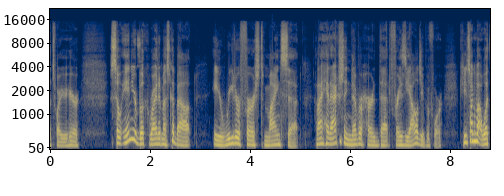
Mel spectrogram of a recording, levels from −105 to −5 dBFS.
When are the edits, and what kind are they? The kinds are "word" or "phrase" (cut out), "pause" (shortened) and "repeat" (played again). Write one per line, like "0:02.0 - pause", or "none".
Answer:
0:02.4 - phrase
